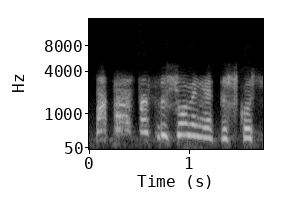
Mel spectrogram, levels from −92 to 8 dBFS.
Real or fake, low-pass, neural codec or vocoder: fake; 14.4 kHz; codec, 44.1 kHz, 2.6 kbps, DAC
